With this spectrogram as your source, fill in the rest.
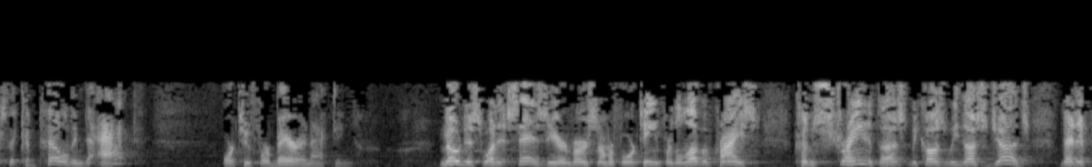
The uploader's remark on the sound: Ketha Heights Baptist Church ~ Live Broadcast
